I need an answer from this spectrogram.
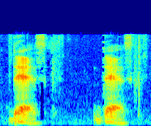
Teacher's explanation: D도 우리말 디귿하고는 좀 다르긴 한데요. 여기도 목젖이 울립니다.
